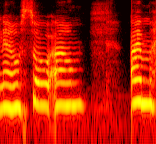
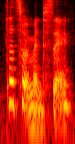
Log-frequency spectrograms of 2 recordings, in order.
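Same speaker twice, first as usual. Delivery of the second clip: ordinary delivery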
